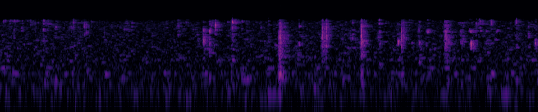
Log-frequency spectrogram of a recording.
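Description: Quiet chewing: soft mouth clicks at about two a second, with one louder click about three and a half seconds in.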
